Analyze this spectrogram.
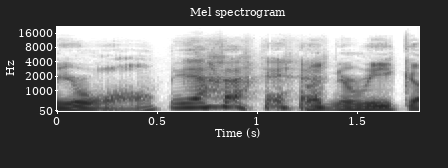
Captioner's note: laughs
